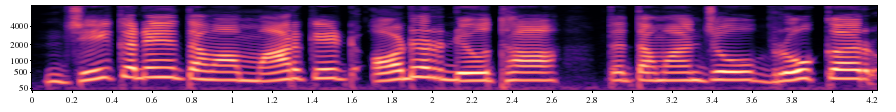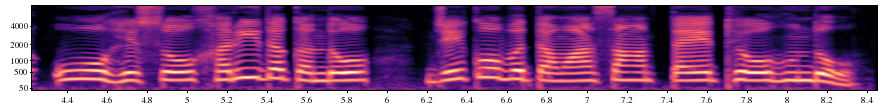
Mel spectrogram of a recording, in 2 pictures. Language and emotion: Sindhi, neutral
